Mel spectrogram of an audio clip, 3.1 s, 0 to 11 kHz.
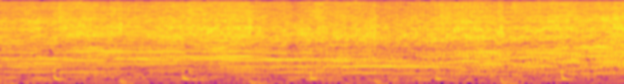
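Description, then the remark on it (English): A V8 car doing a tyre burnout at Summernats Slam, the Best V8 Burnout winner, Brett Kilby in Hammer Time: a loud, continuous engine roar with a rough, pulsing low rumble and a dense hiss of spinning tyres throughout, with no voices. “Winner of Summernats Slam Best V8 Burnout, Brett Kilby in Hammer Time.”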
